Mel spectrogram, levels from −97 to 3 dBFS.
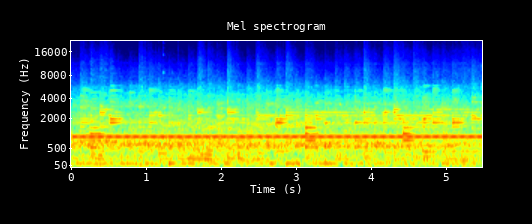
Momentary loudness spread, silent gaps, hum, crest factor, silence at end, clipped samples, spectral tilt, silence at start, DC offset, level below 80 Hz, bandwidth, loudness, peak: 2 LU; none; none; 14 dB; 0 s; under 0.1%; -6 dB/octave; 0 s; under 0.1%; -40 dBFS; 9.6 kHz; -17 LUFS; -4 dBFS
